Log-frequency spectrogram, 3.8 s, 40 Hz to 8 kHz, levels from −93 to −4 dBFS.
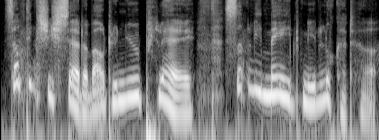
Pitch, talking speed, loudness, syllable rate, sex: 175 Hz, 175 wpm, -17 LUFS, 5.3 syllables/s, male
